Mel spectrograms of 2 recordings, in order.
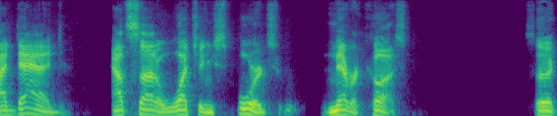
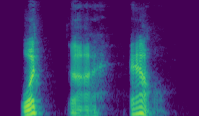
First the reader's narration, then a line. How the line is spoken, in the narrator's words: Under his breath, he said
